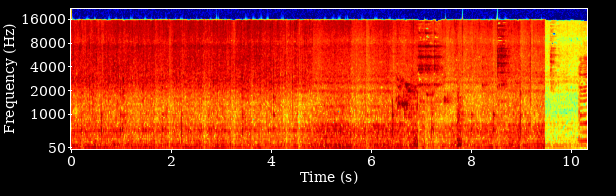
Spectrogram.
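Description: Chopped onion sizzling as it fries in hot oil in a pan, stirred with a wooden spatula that scrapes and knocks against the pan. The sizzle cuts off suddenly near the end.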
